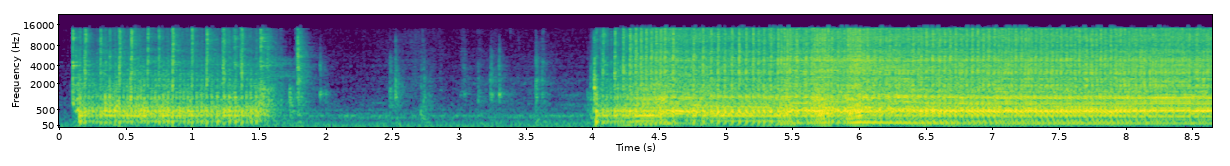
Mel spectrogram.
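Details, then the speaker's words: 1995–96 Homelite XL 32cc chainsaw: raspy buzz fades and stalls in under two seconds, then restarts and only keeps running when held at high revs; it won't idle. "go ahead and like you start it up they don't run but it doesn't want to idle"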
